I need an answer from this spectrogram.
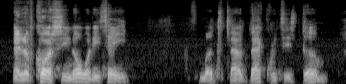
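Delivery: bad, terrible put-on cartoon rabbit voice. Reading a comic cover line aloud: worst Bugs Bunny impersonation. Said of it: "the worst Bugs Bunny impersonation".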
